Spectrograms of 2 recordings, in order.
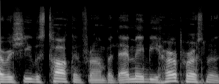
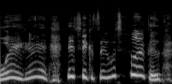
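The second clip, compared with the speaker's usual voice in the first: mock giggly voice, higher. Retelling how the other speaker giggled about a woman: imitating someone giggling. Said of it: "You all giggling".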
